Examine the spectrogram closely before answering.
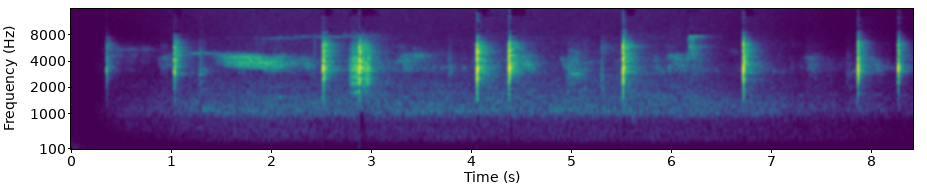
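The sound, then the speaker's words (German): A blackcap's hard, clicking tack calls, like two stones knocked together, repeated about nine times at an uneven pace, clear, with faint warbling birdsong between them. “Und zwar, der Ruf klingt, als würde man zwei Steine aneinander klopfen. Ich spiele den Ruf einmal ab.”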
